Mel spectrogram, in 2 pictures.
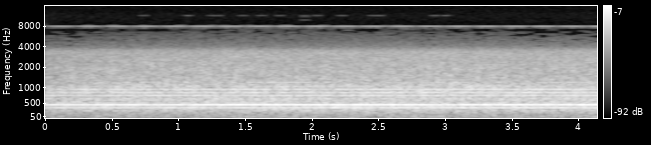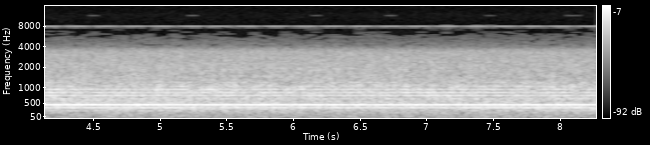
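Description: Steady electrical hum with hiss on the broadcast audio line: one strong steady tone with a few fainter ones above it, unchanging throughout.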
